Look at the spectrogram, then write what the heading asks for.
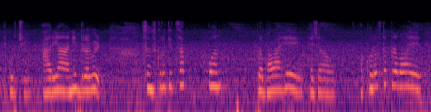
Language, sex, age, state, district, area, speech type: Marathi, female, 18-30, Maharashtra, Satara, urban, spontaneous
